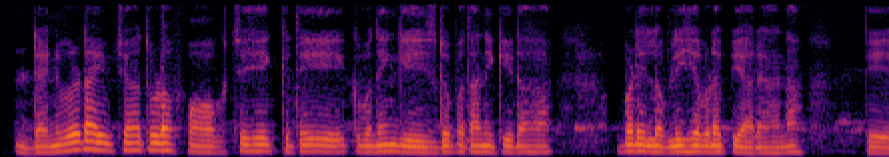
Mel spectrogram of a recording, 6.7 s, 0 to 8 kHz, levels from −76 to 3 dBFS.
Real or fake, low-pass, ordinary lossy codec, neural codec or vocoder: fake; 7.2 kHz; none; codec, 16 kHz in and 24 kHz out, 1 kbps, XY-Tokenizer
